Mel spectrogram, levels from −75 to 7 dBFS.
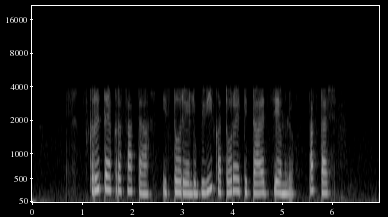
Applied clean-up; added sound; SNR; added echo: none; none; none; none.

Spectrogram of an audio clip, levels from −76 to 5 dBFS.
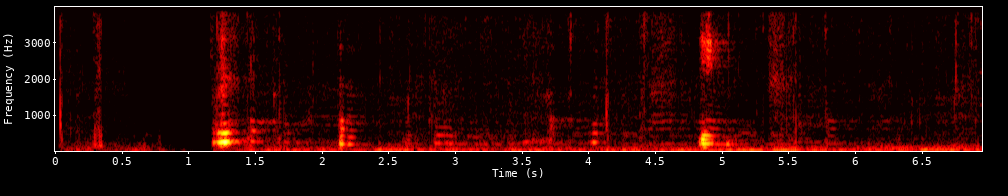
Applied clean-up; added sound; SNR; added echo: neural mask model DeepFilterNet 3.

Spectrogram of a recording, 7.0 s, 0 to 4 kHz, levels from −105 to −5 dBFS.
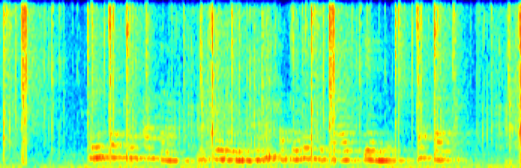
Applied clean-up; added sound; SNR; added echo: none; Wood; -1 dB; reverberation time 0.9 s.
